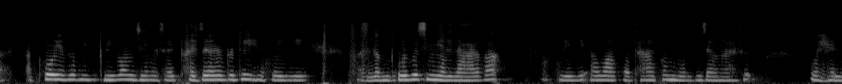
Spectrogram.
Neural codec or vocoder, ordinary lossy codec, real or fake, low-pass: codec, 16 kHz, 1 kbps, FreqCodec, smaller model; none; fake; 7.2 kHz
